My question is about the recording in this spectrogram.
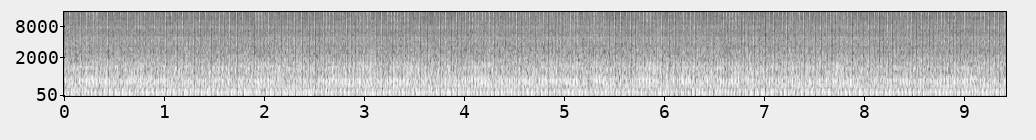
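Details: Toro CCR1000 3 hp single-stage snow blower, previously no-start from gummed-up carburetor jet, after fixing: small engine buzzing at steady even speed, constant pitch, no surging or misses; normal running.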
